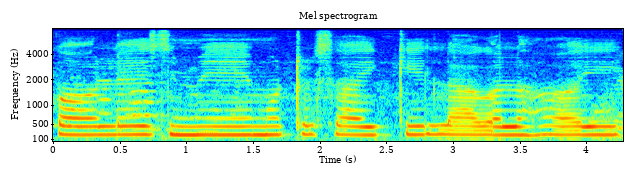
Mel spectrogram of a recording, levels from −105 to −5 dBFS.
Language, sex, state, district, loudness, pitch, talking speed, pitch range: Bajjika, female, Bihar, Vaishali, -28 LUFS, 220 Hz, 85 wpm, 215-225 Hz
